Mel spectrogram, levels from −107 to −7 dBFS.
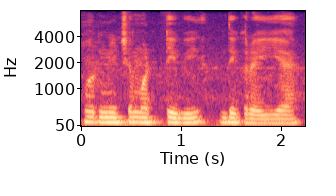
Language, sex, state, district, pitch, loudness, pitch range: Hindi, male, Uttar Pradesh, Shamli, 125 Hz, -15 LUFS, 115-130 Hz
